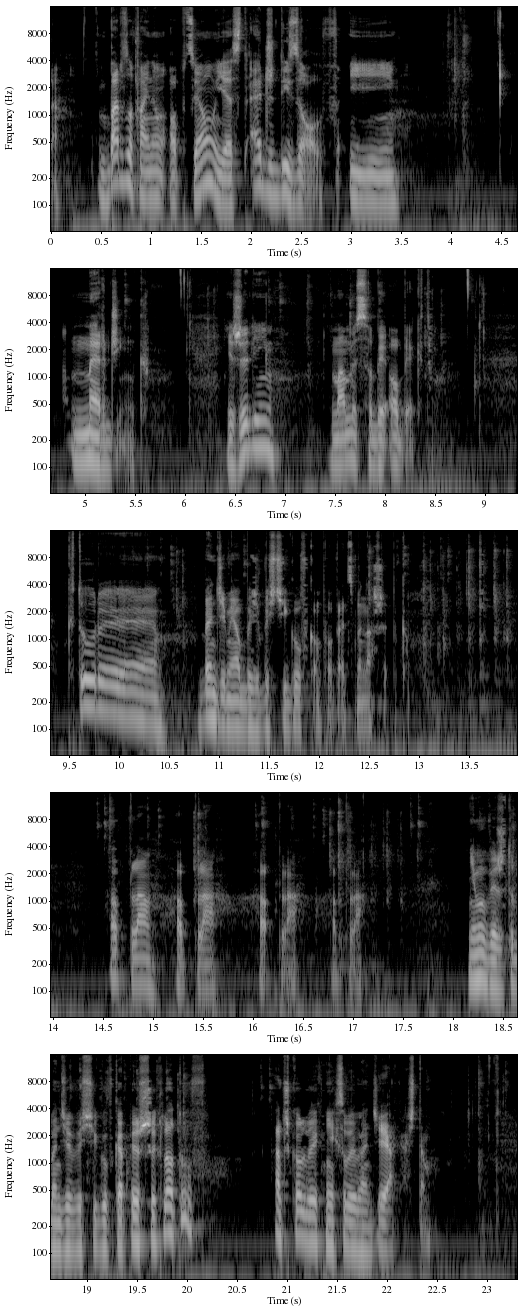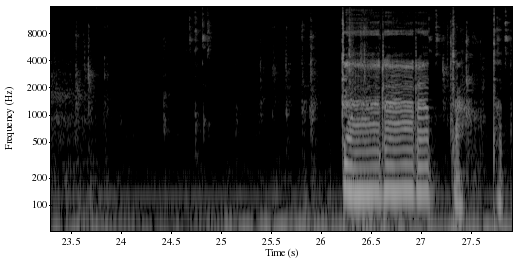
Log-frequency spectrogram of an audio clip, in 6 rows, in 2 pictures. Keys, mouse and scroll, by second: 0.9 Tab, 4.0 shift+a, 6.2 g, 7.4 shift+middle click, 7.7 Tab, 7.9 right click, 8.4 g, 9.2 middle click, 10.4 right click, 10.5 right click, 10.6 g, 11.5 middle click, 11.9 middle click, 12.0 scroll up 2, 12.2 middle click, 12.5 e, 13.1 ctrl+z, 13.2 right click, 13.5 e, 14.7 shift+middle click, 14.9 shift+middle click, 15.1 right click, 15.4 right click, 15.6 g, 16.3 shift+middle click, 16.8 right click, 16.9 e, 17.8 middle click, 18.6 ctrl+Tab, 19.1 right click, 19.4 right click, 19.9 right click, 21.0 shift+middle click, 21.4 middle click, 22.1 scroll down 2, 23.0 shift+middle click, 23.7 ctrl+r, 26.3 s, 27.5 ctrl+Tab.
